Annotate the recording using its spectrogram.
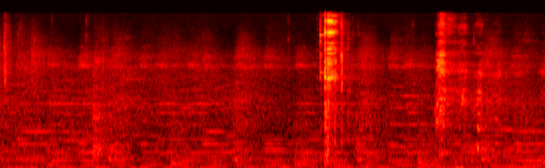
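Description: Background music playing steadily, with a sharp clink of a fork against a plate about halfway through and a softer clink just after.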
